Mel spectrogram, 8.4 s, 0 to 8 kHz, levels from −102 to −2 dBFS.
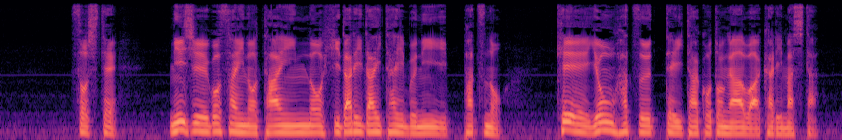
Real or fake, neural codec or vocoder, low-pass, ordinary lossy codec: real; none; 7.2 kHz; none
